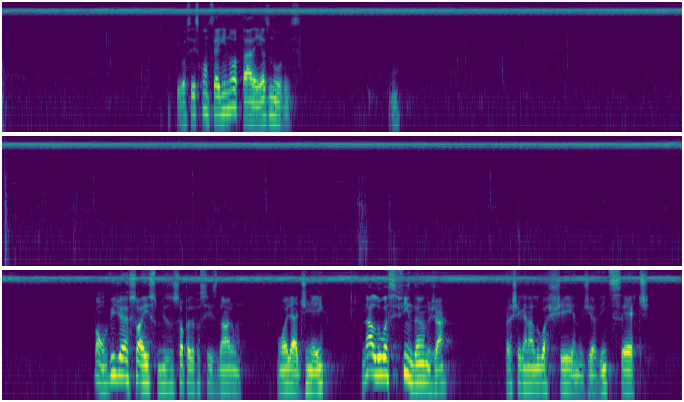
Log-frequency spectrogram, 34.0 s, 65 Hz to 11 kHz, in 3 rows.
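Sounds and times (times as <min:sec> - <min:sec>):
crickets trilling: 0:00.0 - 0:34.0.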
